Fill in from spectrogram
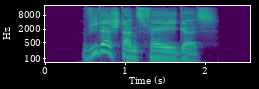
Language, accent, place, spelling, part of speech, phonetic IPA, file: German, Germany, Berlin, widerstandsfähiges, adjective, [ˈviːdɐʃtant͡sˌfɛːɪɡəs], De-widerstandsfähiges.ogg
- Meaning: strong/mixed nominative/accusative neuter singular of widerstandsfähig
